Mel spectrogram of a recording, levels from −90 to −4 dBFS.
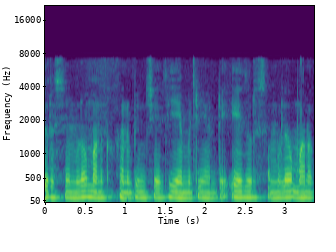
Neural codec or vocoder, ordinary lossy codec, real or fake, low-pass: vocoder, 22.05 kHz, 80 mel bands, WaveNeXt; none; fake; 7.2 kHz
